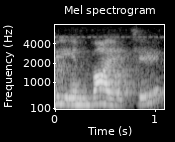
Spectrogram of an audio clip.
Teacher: In the word invite, the nasal sound can be labiodental nasal before the labiodental sound, V. F or V is labiodental sound.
